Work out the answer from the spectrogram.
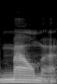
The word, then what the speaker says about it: Malmö: away from her hometown in a city called Malmö, I believe it's pronounced.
